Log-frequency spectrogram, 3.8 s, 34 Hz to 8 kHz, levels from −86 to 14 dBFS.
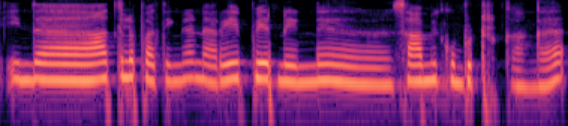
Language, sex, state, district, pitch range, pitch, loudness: Tamil, female, Tamil Nadu, Nilgiris, 235-260 Hz, 245 Hz, -14 LUFS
